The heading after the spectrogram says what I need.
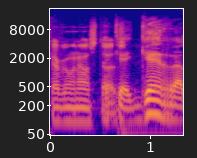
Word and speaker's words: Guerra: everyone else does okay guerra like war exactly like war i'm glad you came you were part of toyota fights number 10.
